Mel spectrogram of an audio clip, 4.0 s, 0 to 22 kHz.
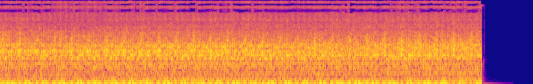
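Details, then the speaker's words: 1988 Ford 7.3 IDI diesel after turbo rebuild and install: started with some persuasion, no starting fluid; even, steady diesel clatter at idle with regular firing beat, no knocks or misses, slightly smoky; sounds good. "Took a little persuasion, but it started. No starting fluid, it just went. Oh, it sounds good. A little smoky."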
